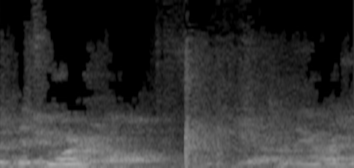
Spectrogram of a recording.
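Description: Indistinct talk from a man, with one sharp click a little over a second in.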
